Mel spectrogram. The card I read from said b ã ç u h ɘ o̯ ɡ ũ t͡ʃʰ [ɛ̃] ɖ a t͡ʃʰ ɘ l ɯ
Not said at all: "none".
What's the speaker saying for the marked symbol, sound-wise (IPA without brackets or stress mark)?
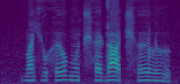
ɛ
